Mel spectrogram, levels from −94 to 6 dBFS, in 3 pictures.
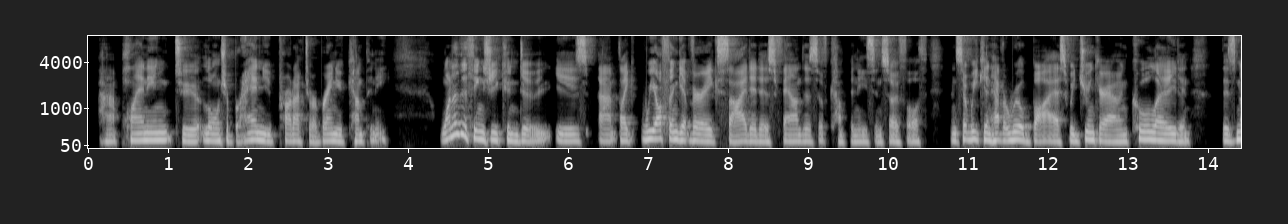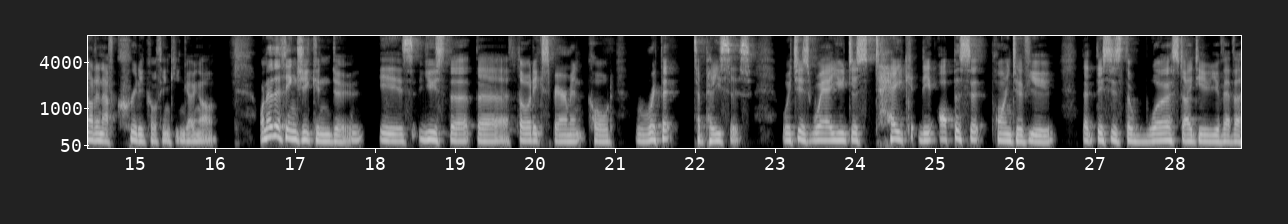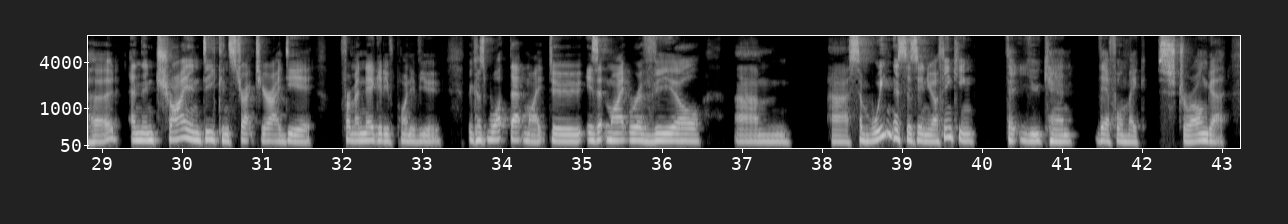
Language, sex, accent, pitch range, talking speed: English, male, Australian, 130-155 Hz, 180 wpm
